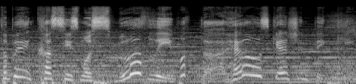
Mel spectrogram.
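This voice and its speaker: A woman streaming a game, giving casual, excitable, sweary commentary. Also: on the high side, moderate pace. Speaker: gaming streamer. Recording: game music playing behind the voice.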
